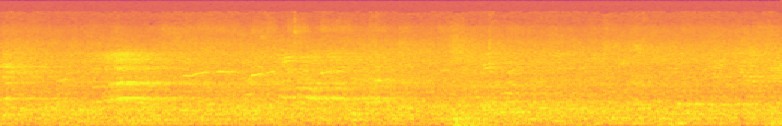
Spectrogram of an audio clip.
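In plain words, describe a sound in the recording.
Several people chat and murmur in a large echoing hall.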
